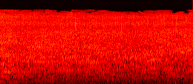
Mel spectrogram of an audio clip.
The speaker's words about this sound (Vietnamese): những cơn mưa lớn như thế này đó cái không gian của chúng ta nó trở nên nó mát mẻ hơn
